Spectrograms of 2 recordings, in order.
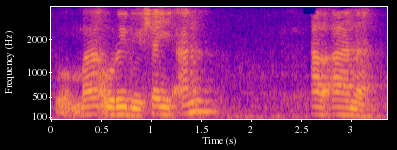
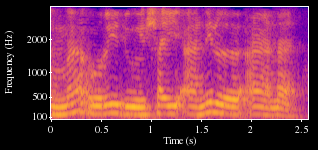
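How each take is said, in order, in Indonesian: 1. Kedua kata dipisah, dengan akhiran an yang tetap dibaca biasa. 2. Kedua kata disambung dengan bunyi nil penghubung. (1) "ketika membaca terpisah, maka kembali ke asalnya" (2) "dibaca dengan bersambung seperti itu"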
